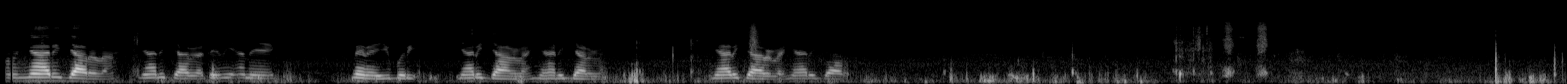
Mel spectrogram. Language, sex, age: Wolof, male, 18-24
